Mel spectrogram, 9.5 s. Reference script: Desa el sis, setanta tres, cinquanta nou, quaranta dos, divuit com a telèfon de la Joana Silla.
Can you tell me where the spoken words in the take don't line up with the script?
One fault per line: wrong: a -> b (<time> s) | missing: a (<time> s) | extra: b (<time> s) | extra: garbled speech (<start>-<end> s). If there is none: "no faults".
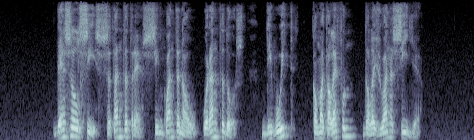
no faults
